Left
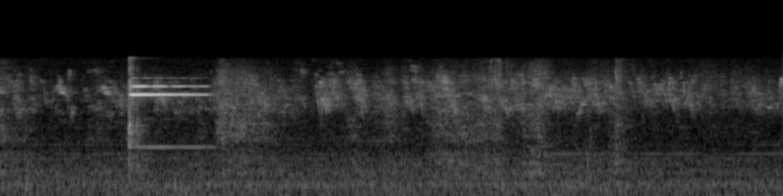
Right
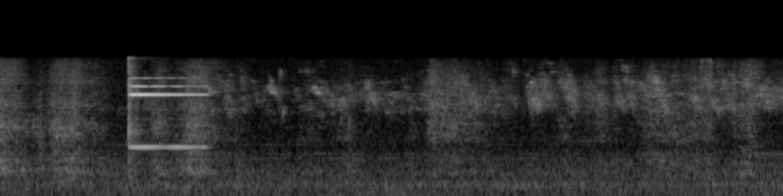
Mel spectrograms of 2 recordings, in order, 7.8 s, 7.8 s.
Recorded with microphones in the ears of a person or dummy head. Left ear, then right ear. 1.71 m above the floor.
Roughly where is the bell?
Right.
